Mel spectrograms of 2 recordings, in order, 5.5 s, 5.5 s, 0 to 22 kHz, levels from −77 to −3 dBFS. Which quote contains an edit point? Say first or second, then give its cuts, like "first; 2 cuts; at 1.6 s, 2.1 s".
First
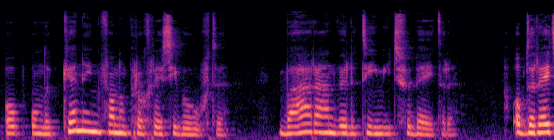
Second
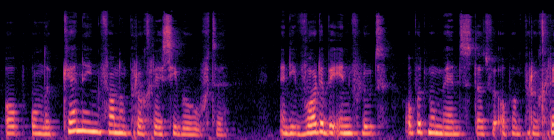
second; 1 cut; at 2.7 s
